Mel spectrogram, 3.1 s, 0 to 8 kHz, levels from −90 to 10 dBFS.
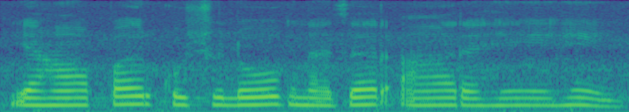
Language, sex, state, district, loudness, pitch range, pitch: Hindi, male, Rajasthan, Jaipur, -14 LUFS, 190-205 Hz, 195 Hz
